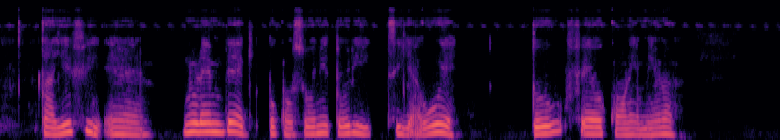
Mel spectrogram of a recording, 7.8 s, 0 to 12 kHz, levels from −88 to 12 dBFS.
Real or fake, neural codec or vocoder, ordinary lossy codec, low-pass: fake; codec, 16 kHz, 8 kbps, FreqCodec, larger model; Opus, 16 kbps; 7.2 kHz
